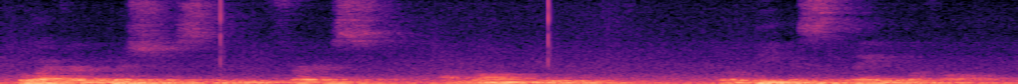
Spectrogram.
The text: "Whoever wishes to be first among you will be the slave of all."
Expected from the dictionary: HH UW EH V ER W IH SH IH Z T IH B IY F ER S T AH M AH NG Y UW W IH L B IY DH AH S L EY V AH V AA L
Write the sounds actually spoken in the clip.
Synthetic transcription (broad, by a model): HH UW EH V ER W IH SH IH Z T IH B IY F ER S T AH M AH NG Y UW W IH L B IY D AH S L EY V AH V AA L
